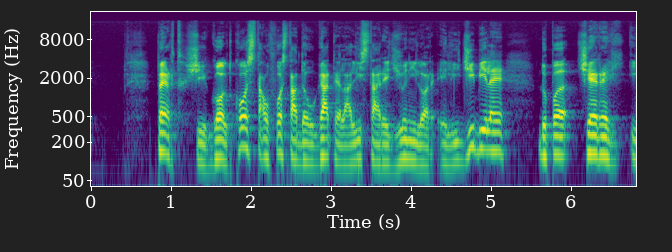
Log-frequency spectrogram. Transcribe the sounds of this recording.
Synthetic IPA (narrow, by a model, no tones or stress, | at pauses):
pe̞rt̪ʃiɡo̞ld̪ko̞st̪awfo̞st̪ad̪əuɡat̪e̞lalist̪aɾe̞d͡ʒiunilo̞̰re̞lid͡ʒibile̞ | d̪upət͡ʃe̞ɾe̞rʲi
